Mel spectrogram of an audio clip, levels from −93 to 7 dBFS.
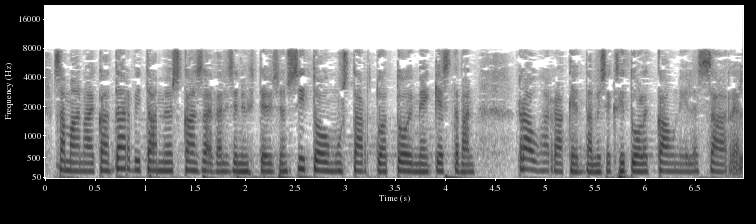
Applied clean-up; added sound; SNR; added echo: none; none; none; none.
